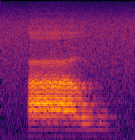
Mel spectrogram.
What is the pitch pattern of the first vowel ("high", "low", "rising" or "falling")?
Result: low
